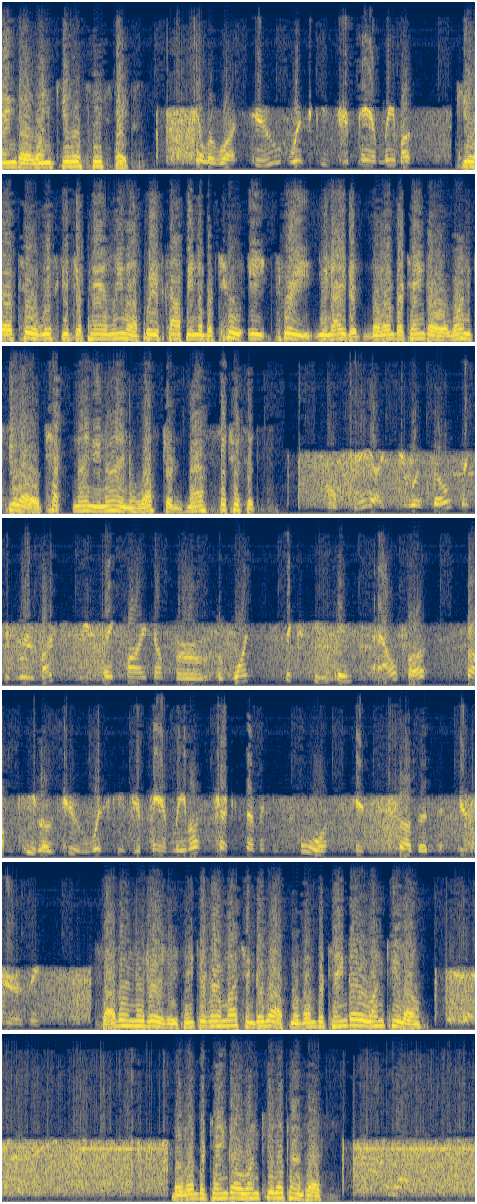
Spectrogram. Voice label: SSB LSB 7MHz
